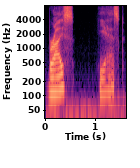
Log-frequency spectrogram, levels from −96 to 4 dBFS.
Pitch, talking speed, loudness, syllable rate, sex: 110 Hz, 110 wpm, -18 LUFS, 4.7 syllables/s, male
